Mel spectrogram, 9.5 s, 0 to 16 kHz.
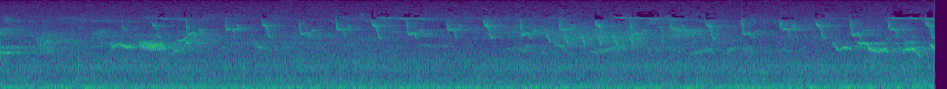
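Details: Common Swifts (Apus apus) feeding just above treetops in poor weather at lake Wylermeer near Beek-Ubbergen, the Netherlands, on June 3rd 2012, give thin, harsh, high screams in quick overlapping bursts, several birds at once over steady wind rumble.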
